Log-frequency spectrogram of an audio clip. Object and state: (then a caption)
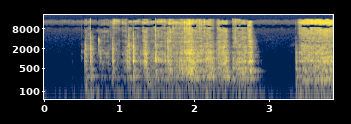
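Fabric drum lampshade being scratched. Long nails scratch across the surface of a large, lit, hollow cylindrical fabric drum lampshade, making a dry, raspy rubbing with quick irregular strokes. The scratching runs for a couple of seconds, stops briefly, then resumes as a steadier, brighter rasp.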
